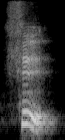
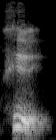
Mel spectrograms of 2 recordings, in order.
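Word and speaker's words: ふ: not pronounce it as who it should be ha hee hoo hello but who is today pronounced as food so ha hee hoo ha ha foo like in the word food on who done or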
